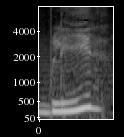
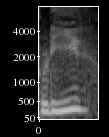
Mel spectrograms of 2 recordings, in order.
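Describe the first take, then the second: First: The l is a thin, clear l. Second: The l is a thick, flapped l. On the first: It is typical of the west side of Oslo. "han sier blir" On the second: It is typical of the east side of Oslo. "han sier ikke blir"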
